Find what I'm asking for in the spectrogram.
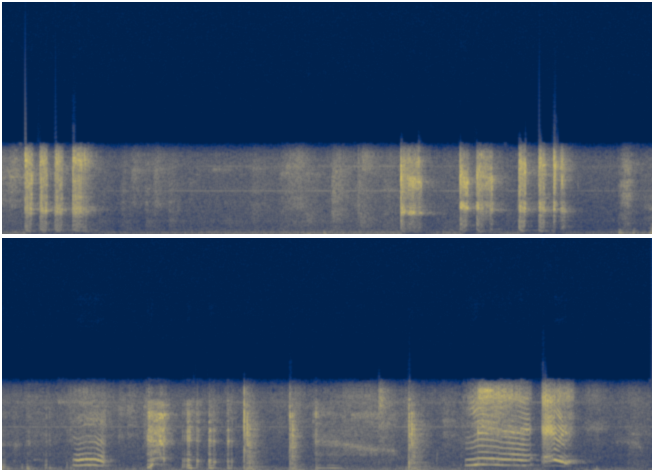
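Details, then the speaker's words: Infant girl imitating a smoker's cough on request: several short, rough cough-like bursts mixed with vocal squeals; imitated smoker's cough. "You do your smoker's cough? What do smokers do? That's right."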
